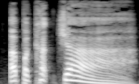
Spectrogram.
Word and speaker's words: Apakatja: The band are called Apakaja. I think that's how you pronounce it. It's also difficult. Oh, I've just found a website. It's pronounced Apakaja.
